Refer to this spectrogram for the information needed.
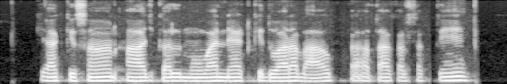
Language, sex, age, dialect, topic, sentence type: Hindi, male, 18-24, Kanauji Braj Bhasha, agriculture, question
